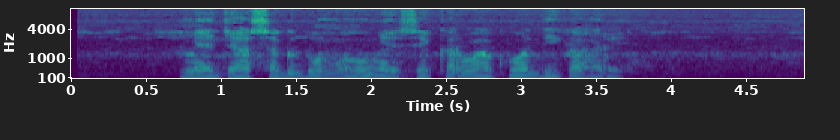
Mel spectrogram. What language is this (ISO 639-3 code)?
ggg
